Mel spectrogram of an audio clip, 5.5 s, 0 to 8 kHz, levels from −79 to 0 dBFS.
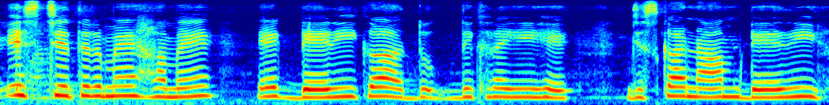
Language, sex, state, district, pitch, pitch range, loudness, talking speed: Hindi, female, Madhya Pradesh, Bhopal, 240 Hz, 225-260 Hz, -15 LUFS, 160 wpm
